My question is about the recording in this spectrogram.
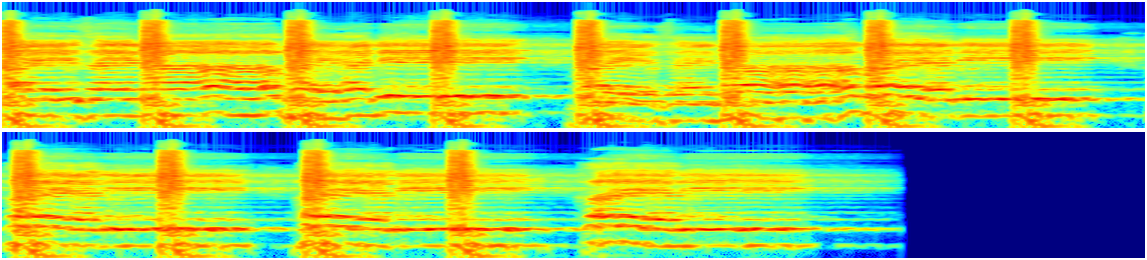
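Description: Rhythmic matam, open-hand chest-beating slaps about once a second, over a steady wordless chanted vocal drone, closing a noha lament. The sound fades near the end and stops.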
